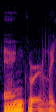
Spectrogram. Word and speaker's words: angrily: 好，音节第一个音节念成 an，第二个念成 gr，第三个音节副词结尾的 ly，整个字重音节落在第一个音节，这个字我们就念成 angrilyAngrily。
